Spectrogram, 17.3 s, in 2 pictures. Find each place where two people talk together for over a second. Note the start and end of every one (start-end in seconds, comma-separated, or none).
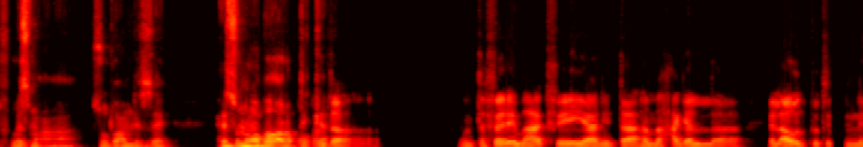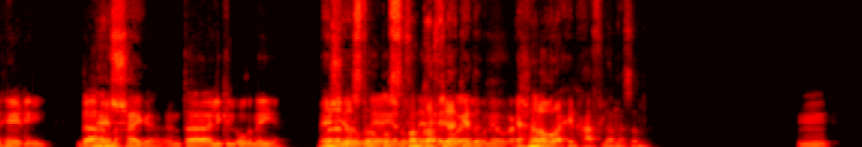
11.8-14.0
